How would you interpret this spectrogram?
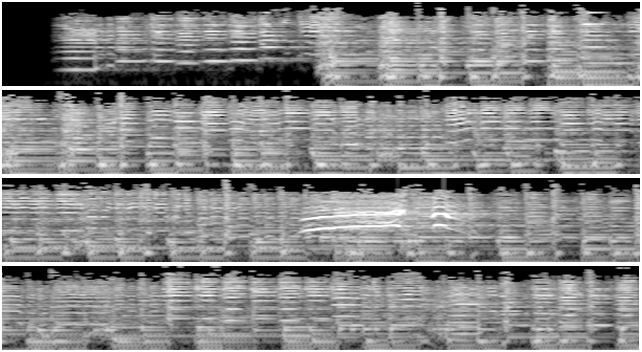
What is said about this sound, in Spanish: Bueno, compañeros y compañeras, hermanos y hermanas, los invitamos ahora a escuchar un son huasteco, que es la música que se toca por allá en Tamaulipas.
